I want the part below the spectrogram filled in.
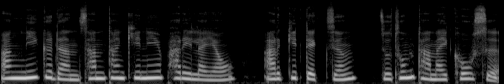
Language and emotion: Bodo, neutral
